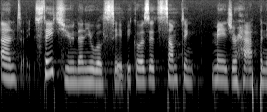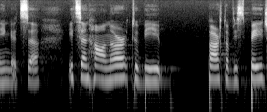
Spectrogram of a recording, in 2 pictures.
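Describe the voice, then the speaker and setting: A woman with a European accent speaks at a moderate pace and medium pitch, her tone dark and mellow with ordinary pitch variation, in a very clean recording with a silent background. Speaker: speaker, wife of featured guest. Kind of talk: speech at a dinner event.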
